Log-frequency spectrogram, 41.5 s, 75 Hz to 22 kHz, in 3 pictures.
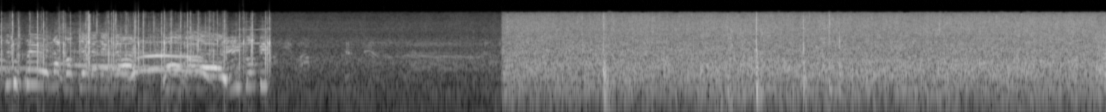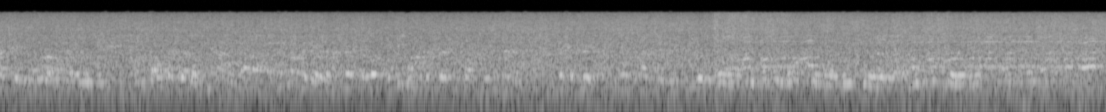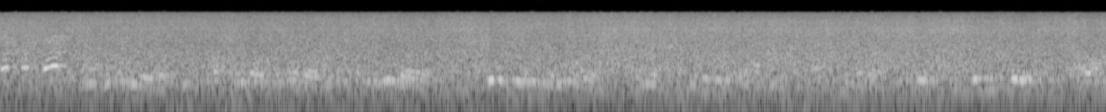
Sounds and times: Speech: 0.0 - 6.3, 13.7 - 33.1, 33.7 - 41.4.

